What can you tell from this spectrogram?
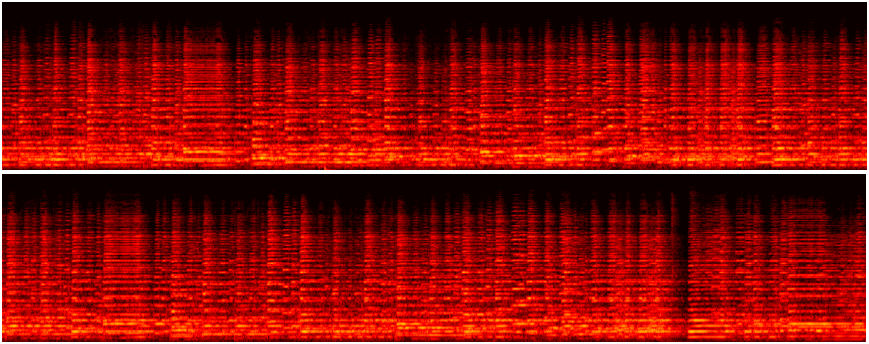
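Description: Scandalli piano accordion played solo: sustained chords and moving lines over a bass part, with a momentary break near the end.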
